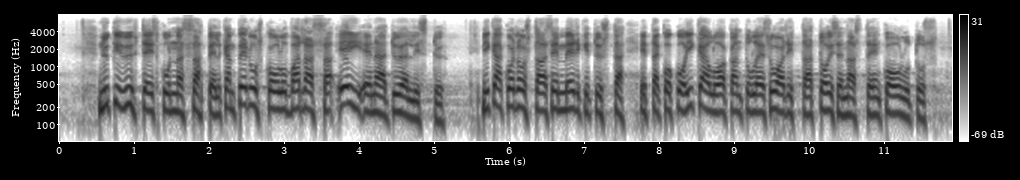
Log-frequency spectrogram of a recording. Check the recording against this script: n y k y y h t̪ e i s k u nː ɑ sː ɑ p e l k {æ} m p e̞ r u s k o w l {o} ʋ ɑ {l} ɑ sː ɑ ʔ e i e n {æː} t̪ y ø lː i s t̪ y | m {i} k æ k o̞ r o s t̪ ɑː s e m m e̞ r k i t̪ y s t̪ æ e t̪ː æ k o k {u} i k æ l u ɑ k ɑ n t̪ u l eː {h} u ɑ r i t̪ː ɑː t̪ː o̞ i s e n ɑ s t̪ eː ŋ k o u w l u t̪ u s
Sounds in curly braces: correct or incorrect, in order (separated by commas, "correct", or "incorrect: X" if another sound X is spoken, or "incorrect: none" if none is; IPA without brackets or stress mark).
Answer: correct, incorrect: u, incorrect: r, correct, correct, incorrect: o, incorrect: s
